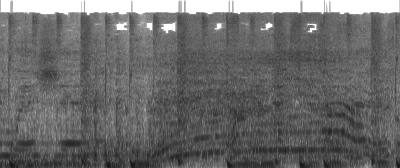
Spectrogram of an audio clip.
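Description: Chevrolet Camaro accelerating hard away from a standing start, its engine note rising in pitch and then levelling off, with music playing over it.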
